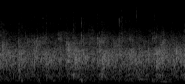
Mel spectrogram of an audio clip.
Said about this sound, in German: Mein Assistent ist nicht nur Assistent, sondern er hat auch eine fantastische Geschichte. Geben Sie ihm einen herzlichen Applaus zum zweiten Mal.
